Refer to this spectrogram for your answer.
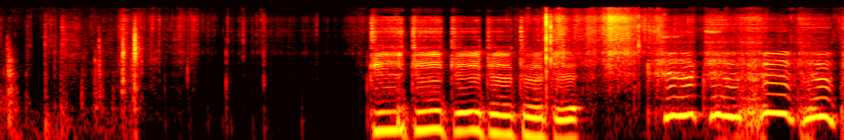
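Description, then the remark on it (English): Soft, scattered crinkling of paper rustles for a couple of seconds, then a loud voice breaks in, vocalising a bouncy, rhythmic melody in short pulses, recreating a piece of music. “I'm recreating the music. You didn't need a piece of paper to do that”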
